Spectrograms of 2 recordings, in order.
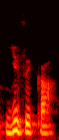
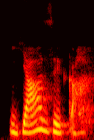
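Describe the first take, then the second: First: "языка" starting ye, ye-zy-KA; reduced unstressed vowel. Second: "языка" with a clear open ya, ya-zy-KA; wrong full vowel. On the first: Teacher correcting the mistake, "языка" as yezyka. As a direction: shrink the ya in "языка" to ye. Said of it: "Non, языка". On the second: Teacher showing the mistake, "языка" as yazyka. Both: Shown as a demonstration.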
